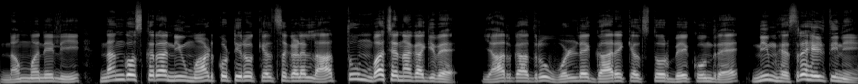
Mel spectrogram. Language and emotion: Kannada, happy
